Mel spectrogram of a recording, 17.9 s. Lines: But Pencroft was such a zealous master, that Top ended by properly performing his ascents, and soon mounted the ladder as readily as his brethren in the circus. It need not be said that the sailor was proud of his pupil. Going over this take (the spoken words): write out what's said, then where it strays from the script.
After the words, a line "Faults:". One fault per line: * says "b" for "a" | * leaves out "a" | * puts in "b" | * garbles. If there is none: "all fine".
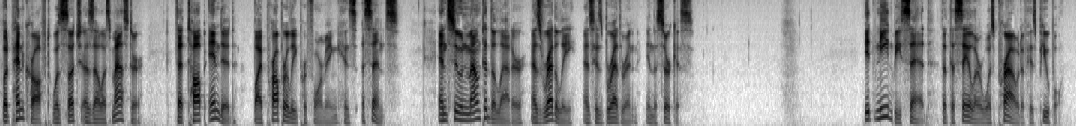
But Pencroft was such a zealous master, that Top ended by properly performing his ascents, and soon mounted the ladder as readily as his brethren in the circus. It need be said that the sailor was proud of his pupil.
Faults:
* leaves out "not"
